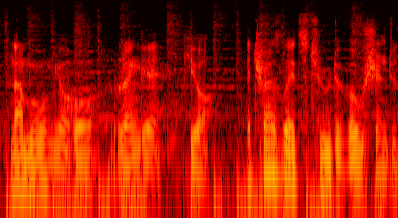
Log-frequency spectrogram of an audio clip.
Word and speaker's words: Namu Myoho Renge Kyo: The chant is the Daimoku, pronounced Namu Myoho Renge Kyo.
